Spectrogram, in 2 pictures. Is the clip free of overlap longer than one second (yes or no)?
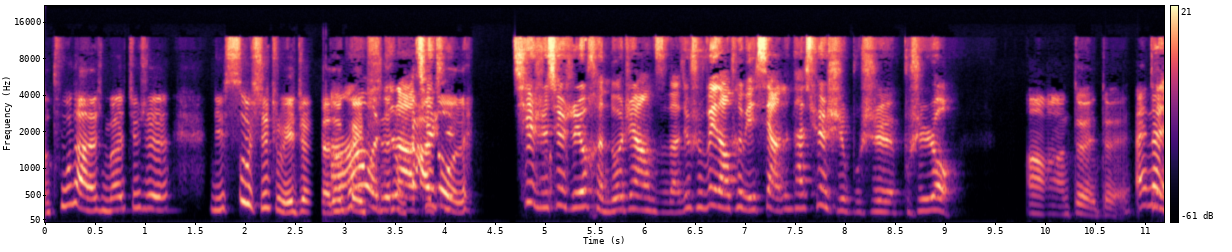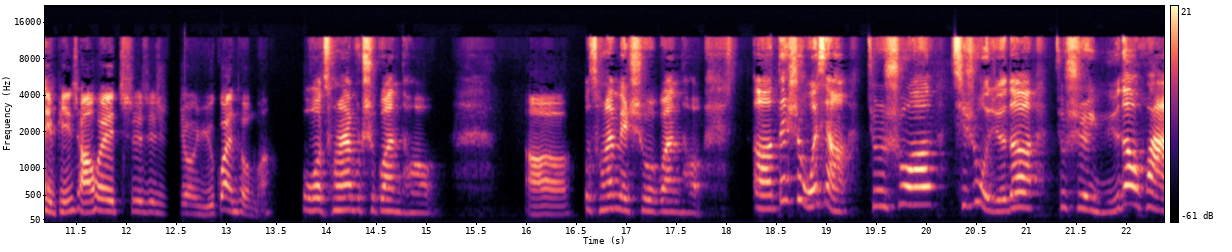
no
